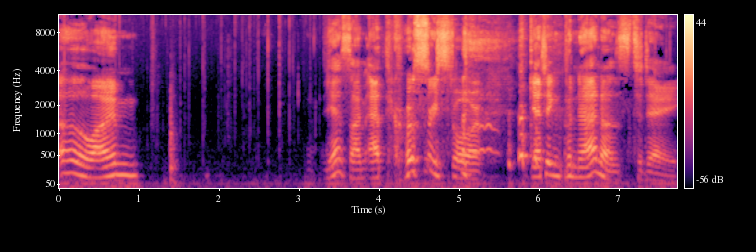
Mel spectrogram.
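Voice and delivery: very slow speech, every word drawn out. Imagining following Tim Gunn around for a podcast: Tim Gunn impression. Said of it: "That's kind of how Tim Gunn talks".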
